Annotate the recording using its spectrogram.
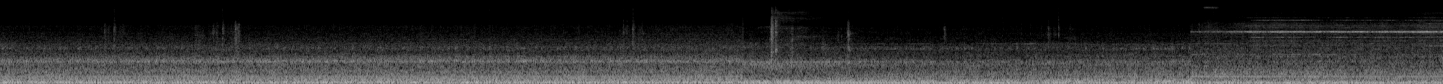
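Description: Wheels clatter over the rail joints.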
